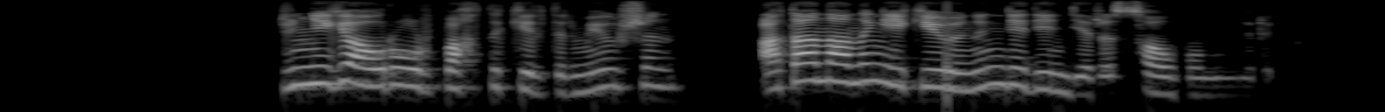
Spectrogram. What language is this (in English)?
Kazakh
